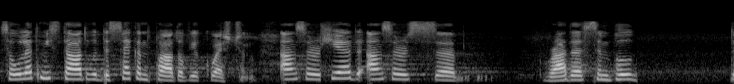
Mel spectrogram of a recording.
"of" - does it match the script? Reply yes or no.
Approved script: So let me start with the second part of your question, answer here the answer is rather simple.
yes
